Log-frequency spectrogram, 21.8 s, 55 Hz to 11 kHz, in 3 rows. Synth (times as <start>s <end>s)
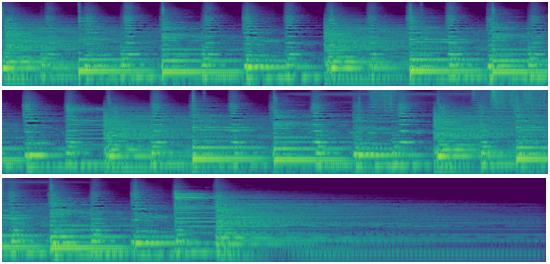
10.3s 16.5s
